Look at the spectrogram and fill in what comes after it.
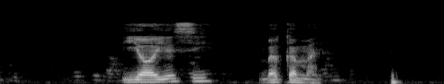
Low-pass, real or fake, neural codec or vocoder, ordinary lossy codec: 7.2 kHz; real; none; MP3, 48 kbps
